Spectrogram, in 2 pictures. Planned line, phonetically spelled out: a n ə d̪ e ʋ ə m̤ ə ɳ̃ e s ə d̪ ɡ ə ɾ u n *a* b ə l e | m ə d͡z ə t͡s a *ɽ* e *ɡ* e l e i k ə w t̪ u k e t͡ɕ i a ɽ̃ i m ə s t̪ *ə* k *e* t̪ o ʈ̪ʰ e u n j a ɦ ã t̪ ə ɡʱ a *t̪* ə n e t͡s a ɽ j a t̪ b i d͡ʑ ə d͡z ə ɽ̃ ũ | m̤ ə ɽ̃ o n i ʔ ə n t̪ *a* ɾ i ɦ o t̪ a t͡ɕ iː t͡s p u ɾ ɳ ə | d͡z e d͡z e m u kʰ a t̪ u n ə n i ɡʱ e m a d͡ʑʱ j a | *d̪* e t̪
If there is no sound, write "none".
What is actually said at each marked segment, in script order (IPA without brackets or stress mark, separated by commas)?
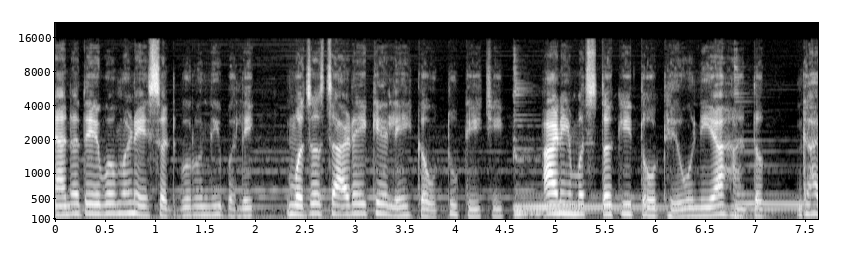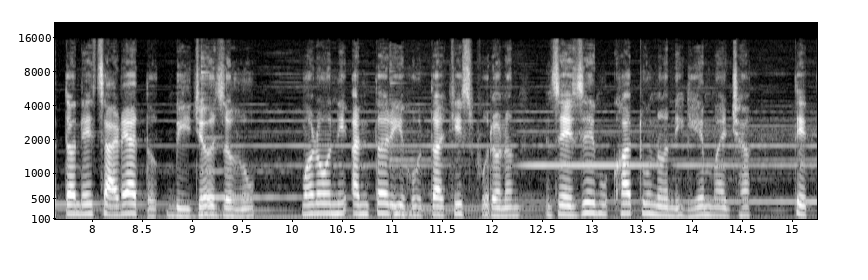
i, ɽ, k, ə, i, t̪, ə, t̪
